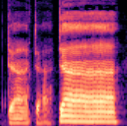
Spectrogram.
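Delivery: spoken dun-dun-dun, building to the last; dramatic music sting. Retold or imitated. Reviewer marking the father reveal, mock dramatic sting. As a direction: imitate a suspense sting after a big reveal.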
